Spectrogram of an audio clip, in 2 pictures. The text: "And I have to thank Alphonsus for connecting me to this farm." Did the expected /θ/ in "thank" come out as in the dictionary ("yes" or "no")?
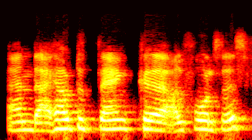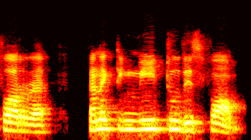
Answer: no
